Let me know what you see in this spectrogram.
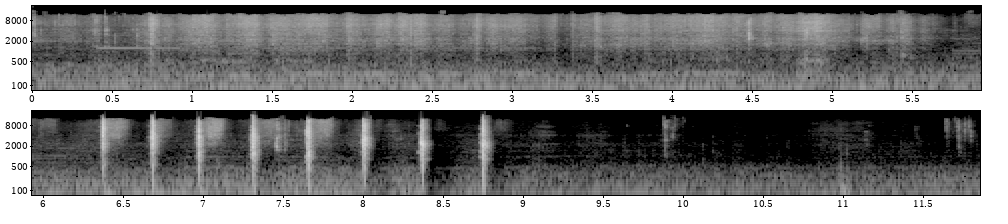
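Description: Close-up crunching and rustling as crispy fried chicken is chewed with a paper napkin at the mouth, then a quick run of about eight sharp snaps, roughly three a second, that stops abruptly.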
